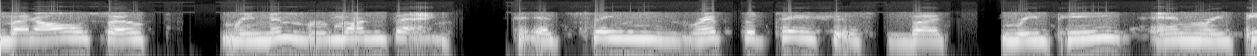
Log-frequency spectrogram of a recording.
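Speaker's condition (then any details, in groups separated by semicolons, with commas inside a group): Cerebral palsy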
